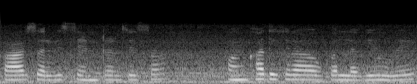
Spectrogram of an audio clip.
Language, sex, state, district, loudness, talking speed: Hindi, male, Madhya Pradesh, Dhar, -17 LUFS, 145 wpm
